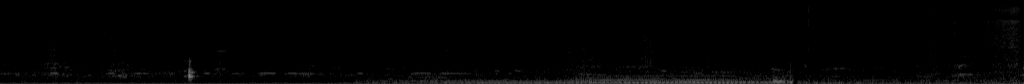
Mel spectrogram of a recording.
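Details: Bee at an insect hotel: a low droning buzz with stacked overtones swells in after three and a half seconds, growing louder as it nears, then stops abruptly near eight seconds; faint ticks and quiet outdoor ambience around it.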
